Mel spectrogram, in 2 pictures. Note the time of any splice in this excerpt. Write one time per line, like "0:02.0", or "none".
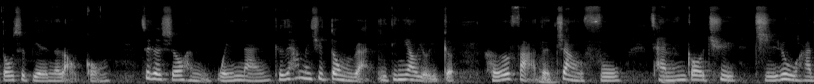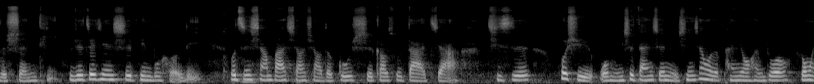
0:03.8
0:08.8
